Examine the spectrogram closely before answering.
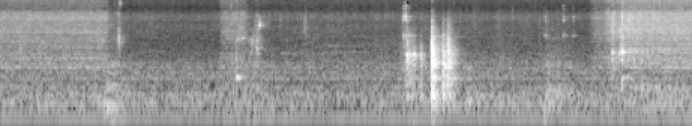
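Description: Water from a kitchen tap running into a drinking glass to fill it. It stops after a second or so and starts again near the end, with a short clatter of glass knocking on a hard surface about halfway through.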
